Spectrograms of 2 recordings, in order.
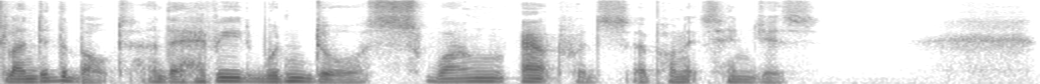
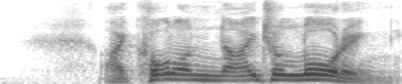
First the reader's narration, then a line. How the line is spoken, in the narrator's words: he cried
